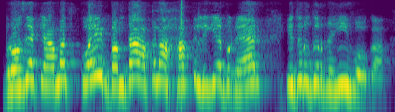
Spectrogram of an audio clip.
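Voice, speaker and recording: Earnest woman preaching, high voice. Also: fairly bright tone. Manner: earnest, exhorting, lists in repeated phrases. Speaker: Islamic teacher giving Quran commentary. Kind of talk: devotional talk to women. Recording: dull lo-fi audio.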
